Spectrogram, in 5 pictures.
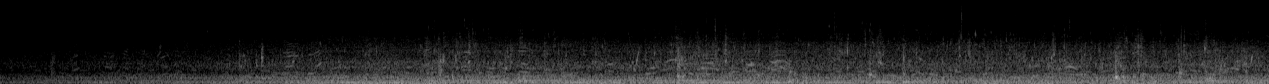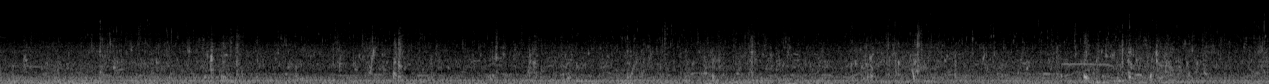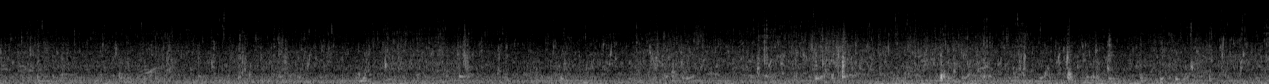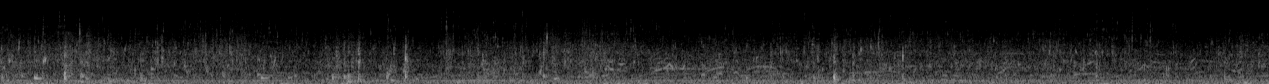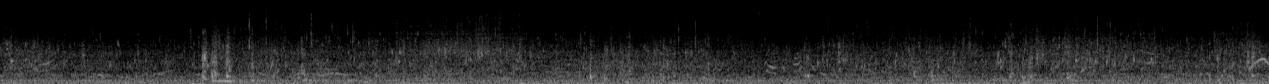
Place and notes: Port de Châtillon73310 Chindrieux, France - Au bord de l'eau
Sur la digue Sud du port de Châtillon, clapotis dans les rochers, conversations de plage en arrière plan, le lac du Bourget s'étend de toute sa longueur.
